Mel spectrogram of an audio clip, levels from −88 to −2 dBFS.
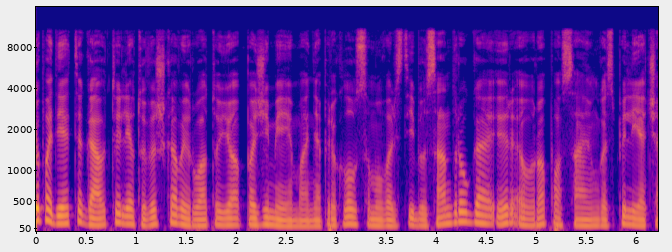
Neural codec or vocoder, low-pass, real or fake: none; 10.8 kHz; real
